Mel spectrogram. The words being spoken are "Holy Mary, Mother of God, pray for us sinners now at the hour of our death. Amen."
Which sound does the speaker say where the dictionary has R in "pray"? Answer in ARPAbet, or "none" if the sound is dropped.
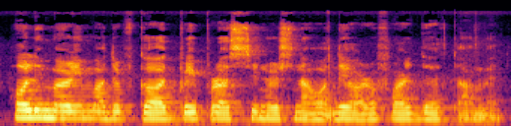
R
